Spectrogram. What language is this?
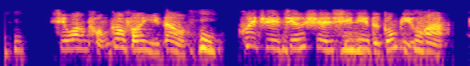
Chinese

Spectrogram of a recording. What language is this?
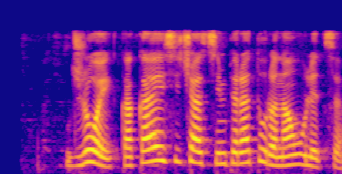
Russian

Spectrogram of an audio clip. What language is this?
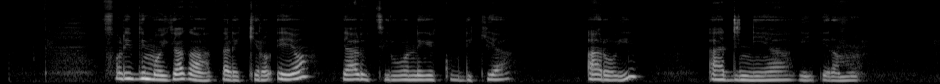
Kikuyu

